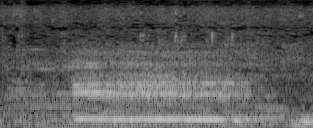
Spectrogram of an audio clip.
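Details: Cattle at a karapan sapi bull race event in Indonesia, a single steady low moo with a clear tone and rich overtones, lasting about a second, over a faint crowd murmur.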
